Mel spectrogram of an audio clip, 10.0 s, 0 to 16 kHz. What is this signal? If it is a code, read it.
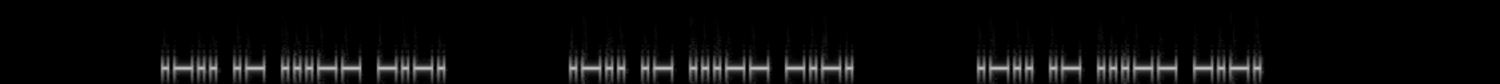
Morse code, heard as a keyed tone, about 31 wpm, 700 Hz. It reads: LA3C LA3C LA3C
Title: DXCC-100 Call Signs - 4 Characters - Repeated 3x - 30wpm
